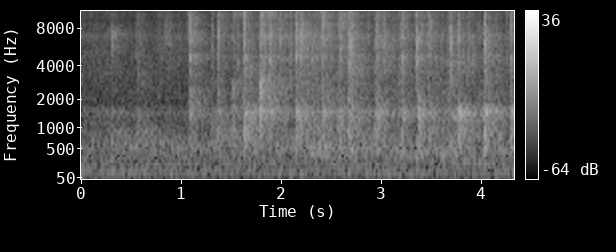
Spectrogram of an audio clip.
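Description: Light, scattered hand clapping from a small group, starting about a second in as sharp, uneven claps over a steady room hum.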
